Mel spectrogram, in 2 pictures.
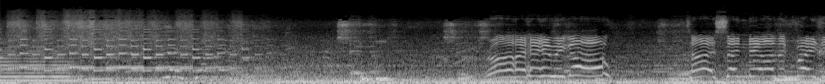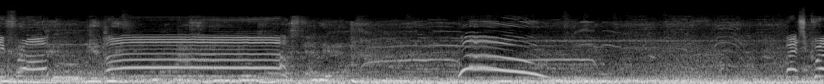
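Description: Twist-style spinning fairground ride in motion, heard from a seat on it: loud ride music and an amplified voice over the ride's speakers, with a heavy rumble of wind and ride motion on the camera. A held multi-note tone cuts off about a second in.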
